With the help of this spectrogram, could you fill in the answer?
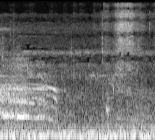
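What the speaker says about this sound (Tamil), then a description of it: "என்னை பார்த்தாலே தூரமாக தான் நிற்குது அந்த கோழி" A free-range country hen gives a short, high, drawn-out cluck lasting about half a second. It fades into a quiet outdoor background with a faint low rumble.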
